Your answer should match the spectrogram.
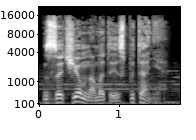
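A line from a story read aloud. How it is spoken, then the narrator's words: Plain. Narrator (Russian): спросил Денис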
